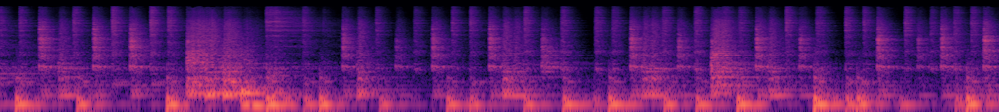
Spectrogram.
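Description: Ludwig drum kit played in a solo: a quick, continuous run of hits on snare, toms and cymbals over the bass drum, with a longer ringing wash about two seconds in.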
